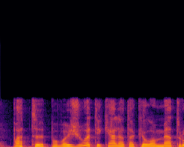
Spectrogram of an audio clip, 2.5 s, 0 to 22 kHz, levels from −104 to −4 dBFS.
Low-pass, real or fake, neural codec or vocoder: 7.2 kHz; real; none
